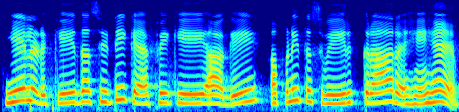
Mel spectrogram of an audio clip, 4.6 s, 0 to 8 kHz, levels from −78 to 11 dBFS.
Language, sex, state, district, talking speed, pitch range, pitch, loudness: Hindi, female, Punjab, Fazilka, 155 wpm, 245-285 Hz, 260 Hz, -12 LUFS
